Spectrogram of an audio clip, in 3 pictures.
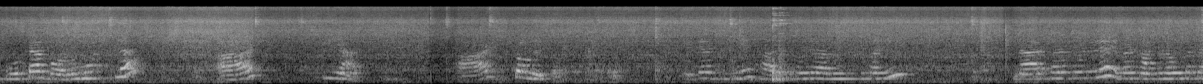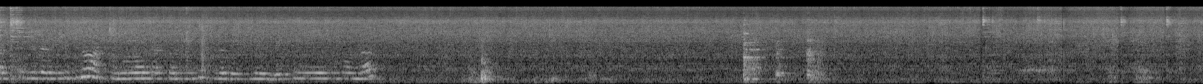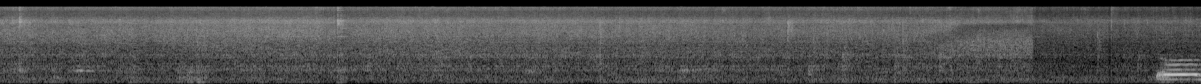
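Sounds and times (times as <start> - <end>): onion sizzling in hot oil: 0.0 - 36.0
metal spatula scraping a pan: 4.4 - 8.0, 21.8 - 26.2.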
